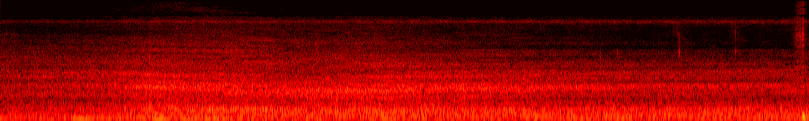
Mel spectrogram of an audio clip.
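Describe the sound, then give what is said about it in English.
A car drives past a house, giving a faint, steady low rumble of road and engine noise that swells slightly and lingers for around ten seconds without a clear peak. “God, everybody just wants to drive all around here.”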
